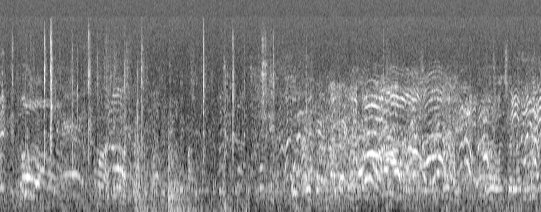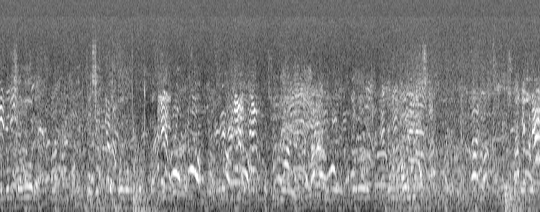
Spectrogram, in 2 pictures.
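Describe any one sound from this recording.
A crowd of spectators murmurs and calls out outdoors.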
